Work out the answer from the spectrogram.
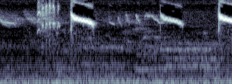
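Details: Male white-eye singing in late spring: high, thin whistled notes sliding downward, given in short bursts with pauses between, plus a quick twittering flutter of notes; faint lower tones hum underneath.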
